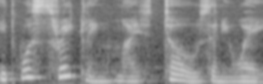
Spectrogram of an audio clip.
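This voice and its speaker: In a put-on character voice, a woman talks at a fairly slow pace with a very deep, low pitch. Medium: read story.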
